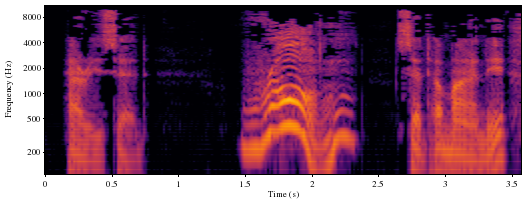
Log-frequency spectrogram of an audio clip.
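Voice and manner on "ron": much higher, stunned question; jaw-dropped disbelief; astonished. A narrator's reading. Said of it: "her jaw dropping".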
